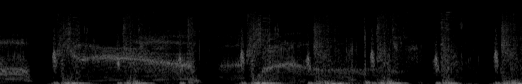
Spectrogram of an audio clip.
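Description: A zombie growls and groans.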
